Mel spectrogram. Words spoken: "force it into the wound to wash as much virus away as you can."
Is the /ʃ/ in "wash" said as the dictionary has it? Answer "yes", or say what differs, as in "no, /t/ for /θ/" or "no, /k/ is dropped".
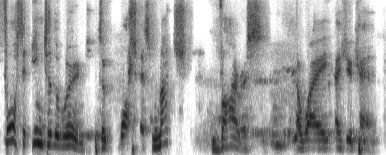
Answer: yes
